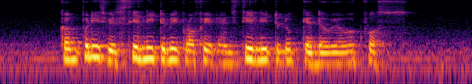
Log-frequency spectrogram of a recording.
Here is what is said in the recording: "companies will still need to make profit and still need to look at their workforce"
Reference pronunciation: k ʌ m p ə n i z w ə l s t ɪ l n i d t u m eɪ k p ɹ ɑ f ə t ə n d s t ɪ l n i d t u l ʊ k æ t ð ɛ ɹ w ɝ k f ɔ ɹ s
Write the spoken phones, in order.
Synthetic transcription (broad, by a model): k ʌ m p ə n i s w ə l s t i l n i d t u m eɪ k p ɹ ɑ f ə t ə n s t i l n i d t u l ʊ k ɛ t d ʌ w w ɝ k f ɔ s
